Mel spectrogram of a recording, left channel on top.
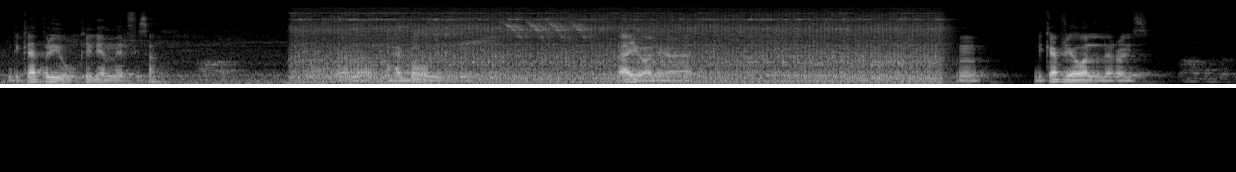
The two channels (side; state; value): right; silent; 60 dB below the other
